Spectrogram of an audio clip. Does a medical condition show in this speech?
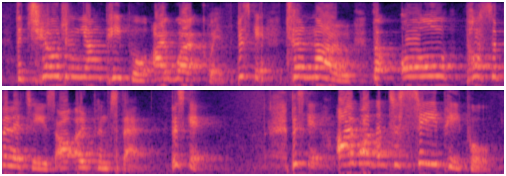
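Yes: Tourette syndrome; neurological, uncontrollable movements and noises called tics, several daily seizure-like ticking fits, support worker helps; vocal tics interrupt speech, involuntary words and phrases, ticking fits cause complete loss of speech control.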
